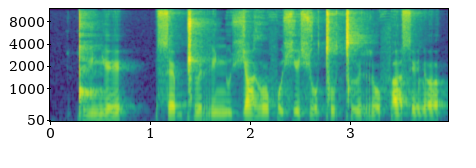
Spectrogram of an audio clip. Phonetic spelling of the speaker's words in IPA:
ǃ i ɲ e | s ɛ b ǁ ɯ r i ɲ u ç a ɣ o f o ɕ e ɕ o ǀ u ǀ ɯ r o f a s e l ʌ

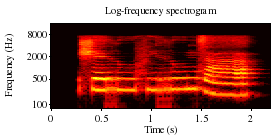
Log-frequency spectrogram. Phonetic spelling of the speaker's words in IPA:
ʃ ɛ˦ r uː˦ f i˦ r uː˦ ŋ z aː˨

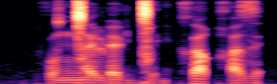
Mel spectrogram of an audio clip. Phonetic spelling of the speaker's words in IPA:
pʰ o ŋ͡ǀ ɛ l ɽ ɛ ɖ ɡ͡ǀ i ɖ kʰ ɯ qʰ ɛ z

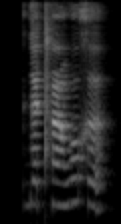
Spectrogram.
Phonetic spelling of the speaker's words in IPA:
ɡ ɛ tʰ œ̃ w o x ə

